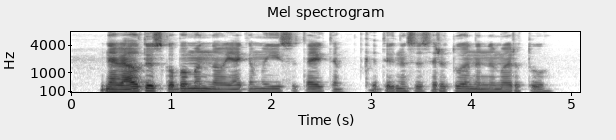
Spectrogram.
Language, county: Lithuanian, Marijampolė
